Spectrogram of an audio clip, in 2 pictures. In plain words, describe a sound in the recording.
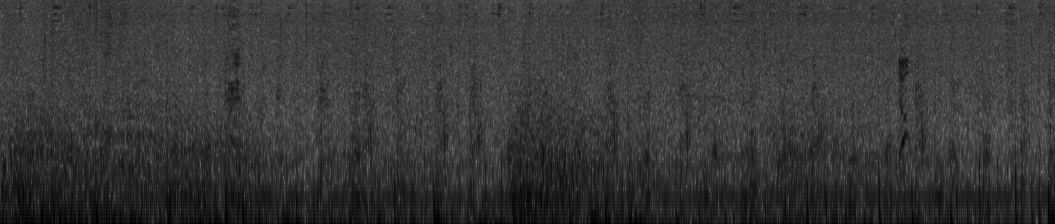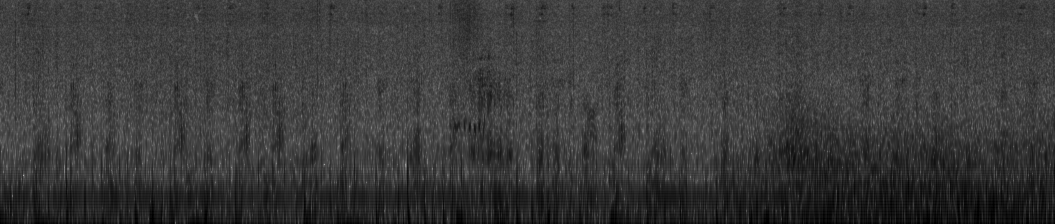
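Horse hooves thud quickly on soft ground at a gallop.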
